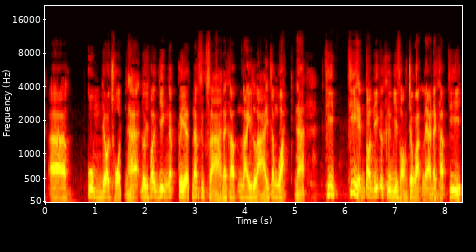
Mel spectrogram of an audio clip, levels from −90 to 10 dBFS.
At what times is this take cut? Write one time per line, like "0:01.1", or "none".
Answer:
0:01.5
0:02.9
